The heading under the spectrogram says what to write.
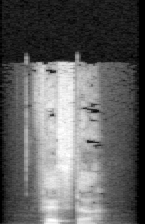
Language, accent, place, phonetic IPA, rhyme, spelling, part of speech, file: German, Germany, Berlin, [ˈfɛstɐ], -ɛstɐ, fester, adjective, De-fester.ogg
- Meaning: inflection of fest: 1. strong/mixed nominative masculine singular 2. strong genitive/dative feminine singular 3. strong genitive plural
